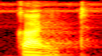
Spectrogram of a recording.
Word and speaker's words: kite: sound ক আই ত kite ক আই ত kite ইটো সাইলেন্ট হৈ আছে ই সাইলেন্ট হৈ আছে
